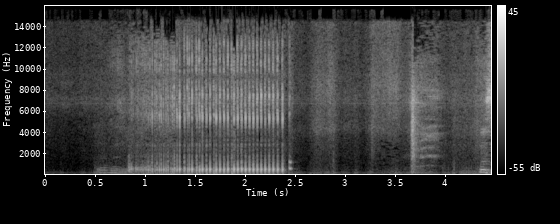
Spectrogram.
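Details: Pug snoring: a loud, rattling, buzzing snore builds over about two seconds, then quiets; snoring.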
